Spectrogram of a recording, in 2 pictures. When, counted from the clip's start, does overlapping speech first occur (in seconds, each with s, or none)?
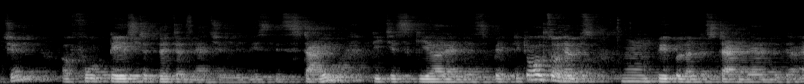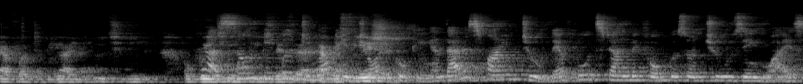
10.0 s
